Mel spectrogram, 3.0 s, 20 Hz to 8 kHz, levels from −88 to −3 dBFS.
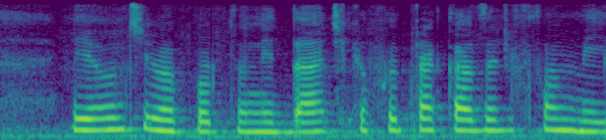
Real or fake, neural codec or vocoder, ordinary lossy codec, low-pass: fake; vocoder, 22.05 kHz, 80 mel bands, WaveNeXt; none; 7.2 kHz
